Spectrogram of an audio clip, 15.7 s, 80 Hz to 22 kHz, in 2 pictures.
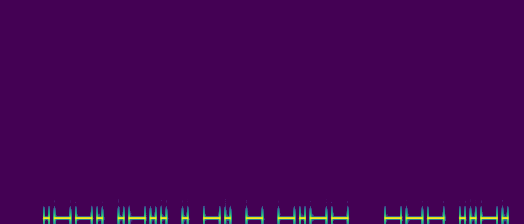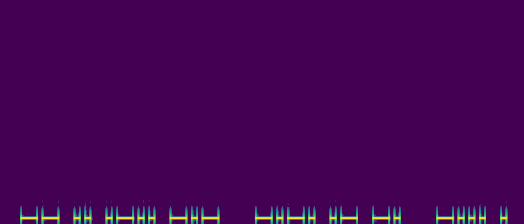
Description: Morse code, heard as a keyed tone, about 15 wpm, 700 Hz. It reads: PLENTY OF MILK CAN BE
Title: Sentences from Top 1500 Words 15wpm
